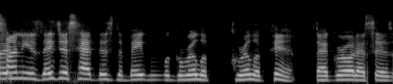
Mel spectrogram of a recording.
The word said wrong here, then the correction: Glorilla: That, oh, Glorilla. – Oh, is that how you say her name? – Yeah, Glorilla. – Oh, girl, I thought it was Gorilla.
